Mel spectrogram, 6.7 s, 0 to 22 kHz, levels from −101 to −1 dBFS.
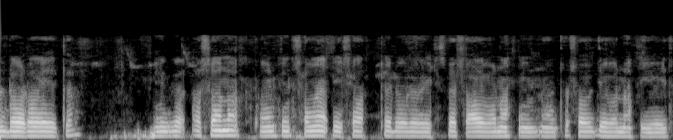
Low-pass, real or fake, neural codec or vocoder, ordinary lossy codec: none; fake; codec, 16 kHz, 4 kbps, FreqCodec, larger model; none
